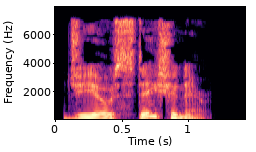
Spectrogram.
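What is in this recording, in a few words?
"geostationary", British English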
